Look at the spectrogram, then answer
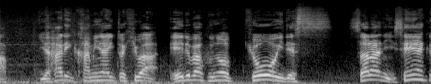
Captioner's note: lightning and fire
